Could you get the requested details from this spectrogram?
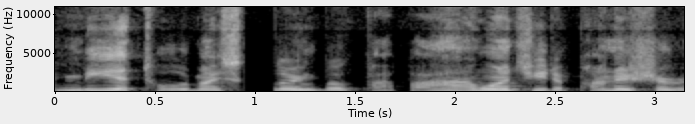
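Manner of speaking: high-pitched mock wail of a little girl; crying granddaughter. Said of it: "she's crying".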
